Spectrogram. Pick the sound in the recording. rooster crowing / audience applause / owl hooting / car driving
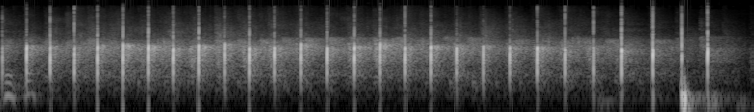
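audience applause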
